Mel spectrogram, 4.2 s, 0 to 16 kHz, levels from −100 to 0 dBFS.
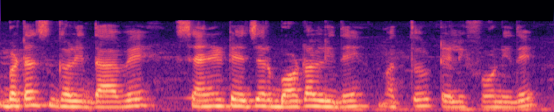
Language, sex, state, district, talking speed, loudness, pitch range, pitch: Kannada, female, Karnataka, Koppal, 115 wpm, -15 LUFS, 185-210 Hz, 195 Hz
